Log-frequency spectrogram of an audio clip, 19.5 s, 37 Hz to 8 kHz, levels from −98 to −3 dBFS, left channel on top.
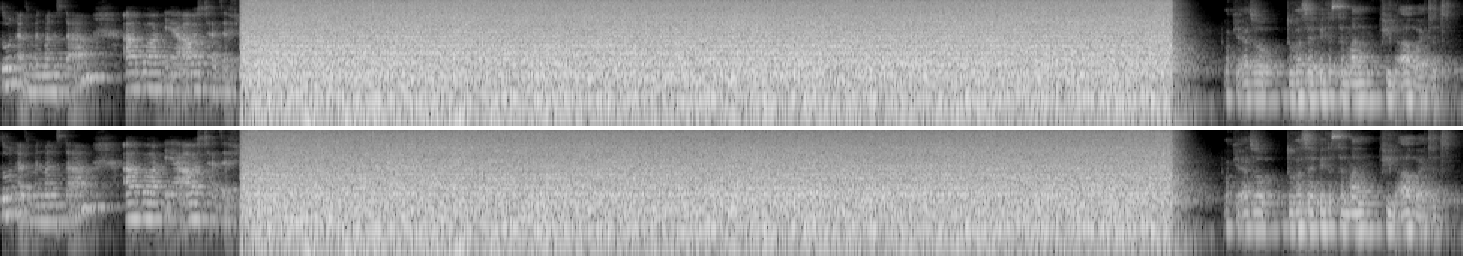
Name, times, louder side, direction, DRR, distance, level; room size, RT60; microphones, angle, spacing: voice 1, 0.0-4.8 5.1-10.0 10.7-13.1, right 1 dB, 25° right, -1 dB, 5.0 m, -33 dB
sound 1, 3.2-15.6, left 3 dB, 15° left, 0.4 m, -16 dB
voice 2, 16.3-19.3, right 1 dB, 5° right, -4 dB, 1.2 m, -31 dB
26.5 x 9.5 x 2.8 m, 1.1 s
head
